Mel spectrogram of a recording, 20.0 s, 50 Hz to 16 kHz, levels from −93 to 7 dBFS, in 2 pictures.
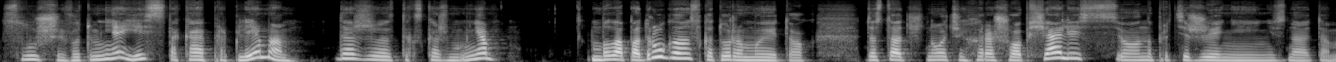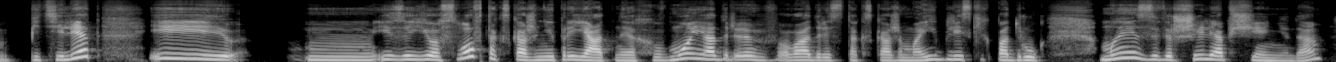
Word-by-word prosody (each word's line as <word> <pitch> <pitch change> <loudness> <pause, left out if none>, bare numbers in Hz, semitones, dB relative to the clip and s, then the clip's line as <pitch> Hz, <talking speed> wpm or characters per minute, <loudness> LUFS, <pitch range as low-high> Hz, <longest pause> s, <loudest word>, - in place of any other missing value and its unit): Слушай, 220 -7 -3
вот 175 +2 -4
у 210 - +1
меня 260 +7 +3
есть 255 -2 +1
такая 205 -1 +1
проблема, 185 - +2 0.3
даже, 225 -7 +1
так 200 +2 -12
скажем, 175 -3 -3
у - - -2
меня 270 +4 +4 0.7
была 215 +1 +6
подруга, 295 - +6
с 275 - -6
которой 205 -1 +1
мы 180 -2 +2
так 165 0 -6 0.4
достаточно 195 0 0
очень 195 -2 -2
хорошо 190 0 0
общались, 290 - +2
а, 190 -1 -1
на 190 0 -2
протяжении, 175 -4 -2
не 160 0 -5
знаю, 160 -1 -4
там 75 0 -9
5 195 +1 -5
лет. 370 - +4 0.4
И, 260 -7 +1 0.6
м, 195 -2 -3
из 220 +1 -4
ее 220 -1 +1
слов, 335 - +1
так 275 - -5
скажем, 195 -2 +1
неприятных 175 -5 +1
в 175 - -7
мой 275 +7 0
адре 215 -3 0
ф 175 - -14
в 175 - -4
адрес, 175 -3 -1
так 175 -1 -10
скажем, 170 -1 -4
моих 185 +7 -2
близких 215 -2 -6
подруг, 185 -2 -1 0.4
мы 275 +10 0
завершили 220 0 -2
общение, 175 -8 -2
да. 160 - -4
200 Hz, 160 wpm, -20 LUFS, 175-225 Hz, 0.7 s, была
